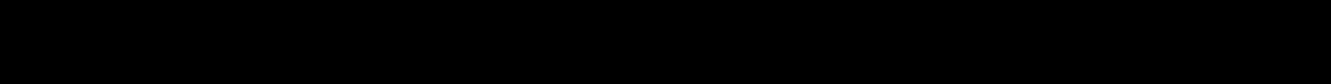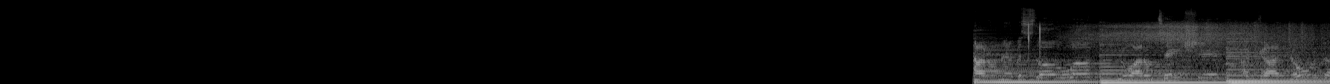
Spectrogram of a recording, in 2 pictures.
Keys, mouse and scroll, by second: 18.9 click, 19.7 click, 20.1 click, 20.8-22.2 drag, 23.7-24.8 drag.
